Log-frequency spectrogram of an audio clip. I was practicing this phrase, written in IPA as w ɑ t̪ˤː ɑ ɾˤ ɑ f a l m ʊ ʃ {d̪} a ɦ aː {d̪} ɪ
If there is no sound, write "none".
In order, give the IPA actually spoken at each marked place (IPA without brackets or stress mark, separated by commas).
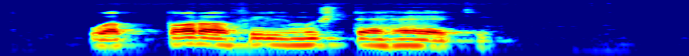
t̪, t̪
